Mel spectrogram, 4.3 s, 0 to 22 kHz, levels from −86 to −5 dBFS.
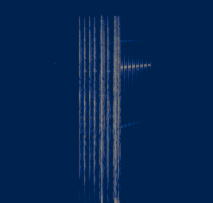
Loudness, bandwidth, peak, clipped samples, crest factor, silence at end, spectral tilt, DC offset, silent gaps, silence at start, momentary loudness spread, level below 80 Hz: -37 LUFS; 16 kHz; -18 dBFS; under 0.1%; 28 dB; 1.25 s; 1.5 dB/octave; under 0.1%; none; 1.55 s; 16 LU; -66 dBFS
